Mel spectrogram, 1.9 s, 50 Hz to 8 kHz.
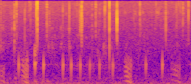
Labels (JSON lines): {"label": "biophony, knock croak", "recorder": "SoundTrap 300"}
